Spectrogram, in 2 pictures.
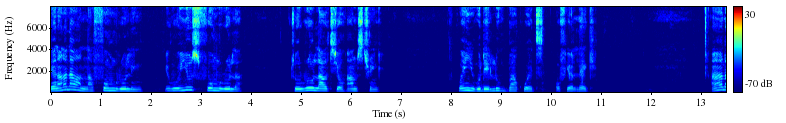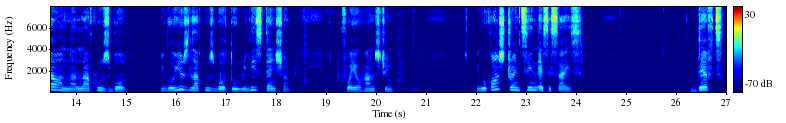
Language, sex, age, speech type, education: Nigerian Pidgin, female, 30-45, spontaneous, secondary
